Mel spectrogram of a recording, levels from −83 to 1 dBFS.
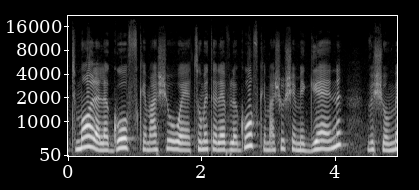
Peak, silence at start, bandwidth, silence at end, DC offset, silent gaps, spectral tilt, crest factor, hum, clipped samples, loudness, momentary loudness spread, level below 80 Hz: -2 dBFS; 0.05 s; 15 kHz; 0 s; under 0.1%; none; -6.5 dB/octave; 16 dB; none; under 0.1%; -17 LUFS; 10 LU; -60 dBFS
